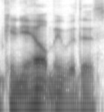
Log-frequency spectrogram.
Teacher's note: Can you reduces to can you and help me often flows together maybe like help me with a very soft P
